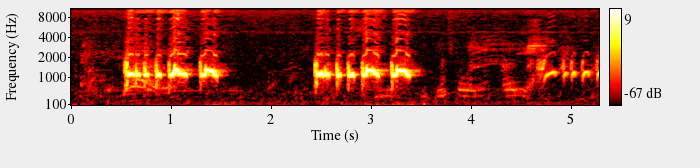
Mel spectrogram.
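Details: Zebra dove of a local type singing to call a female: two phrases about two seconds apart, each a run of short clipped notes leading into drawn-out trilled coos, followed by a faint, softer series of notes.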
